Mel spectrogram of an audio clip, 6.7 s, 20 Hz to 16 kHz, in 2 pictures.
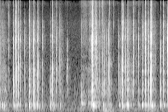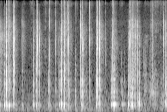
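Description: A small clear glass perfume spray bottle, partly filled with liquid, with a pink and silver cap and a red label, is held in the hands and tapped and scratched with long manicured nails. A rapid, uneven series of sharp, bright clicks and brief scratchy rasps is heard, each dying away almost at once. The taps carry a faint low body around 266 Hz and almost no deep bass.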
